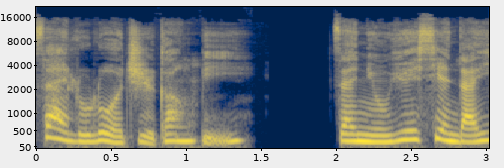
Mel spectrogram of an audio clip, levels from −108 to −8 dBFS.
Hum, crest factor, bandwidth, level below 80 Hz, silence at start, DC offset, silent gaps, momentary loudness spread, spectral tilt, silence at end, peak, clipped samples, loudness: none; 14 dB; 16.5 kHz; -52 dBFS; 0 s; under 0.1%; 1.54-1.94 s; 11 LU; -4.5 dB/octave; 0 s; -4 dBFS; under 0.1%; -17 LUFS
